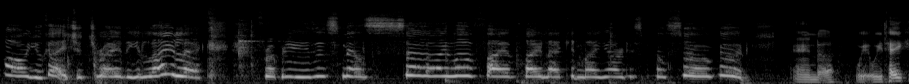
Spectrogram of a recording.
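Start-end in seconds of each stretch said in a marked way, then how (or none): 0.1-7.5 put-on very high, slow sweet old-lady voice. Old lady in a scooter recommending Febreze, very high and slow. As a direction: croon it like a gushing old lady, way up high and drawn out. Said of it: "she's like".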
